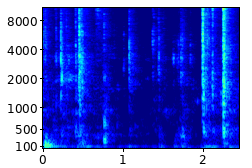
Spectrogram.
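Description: Code being typed on a computer keyboard: irregular bursts of crisp key clicks, close and fairly quiet, with a couple of heavier strokes near the end and no talk.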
